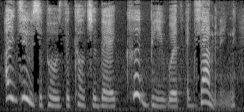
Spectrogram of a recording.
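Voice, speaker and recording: A woman's voice: mid-range voice, sing-song, normal speed, darkish tone, breathy edge, poor audio. A woman voicing a refined, curious, fashion-loving female pony with a genteel manner. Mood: keen.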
